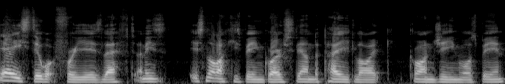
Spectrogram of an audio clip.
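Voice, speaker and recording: With a London accent, a man speaks at a moderate pace and medium pitch. His intonation stays fairly even. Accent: Mockney. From England, Bedfordshire. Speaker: gaming live streamer. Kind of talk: live stream commentary. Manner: casual, chatty.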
